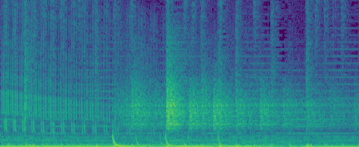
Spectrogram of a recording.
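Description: Electronic music played on hardware synthesizers: a heavy sustained sub-bass drone with two deep kick-drum thumps near the middle, under a falling high sweep that fades out early on.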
